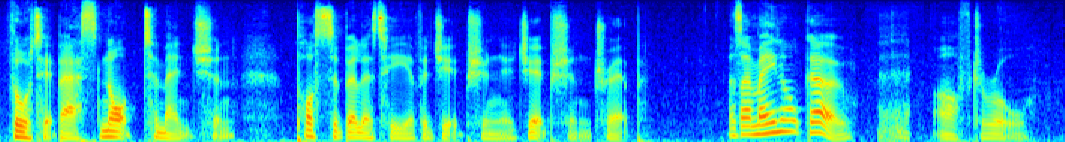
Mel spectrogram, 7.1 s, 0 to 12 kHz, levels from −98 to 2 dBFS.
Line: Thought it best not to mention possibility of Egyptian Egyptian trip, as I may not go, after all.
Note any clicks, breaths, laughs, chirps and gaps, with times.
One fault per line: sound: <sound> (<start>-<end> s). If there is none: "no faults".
sound: laugh (5.9-6.1 s)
